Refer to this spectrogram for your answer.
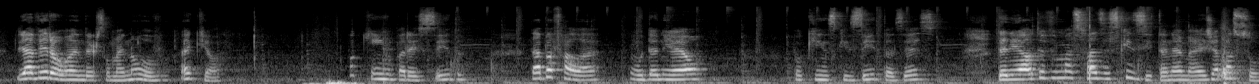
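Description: Over faint background music, a woman speaks at a fairly slow pace with long, frequent pauses and ordinary pitch variation. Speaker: reaction youtuber. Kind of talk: casual reaction vlog chat. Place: home room. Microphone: headset.

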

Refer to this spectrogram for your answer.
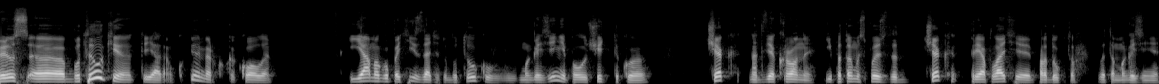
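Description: A man with a plain, everyday voice talks at a moderate pace and medium pitch, with ordinary pitch variation and big swings in loudness. The sound is dry and close, with no echo and a quiet background. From Russia. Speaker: software developer. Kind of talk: Q&A after a talk. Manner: casual, conversational.

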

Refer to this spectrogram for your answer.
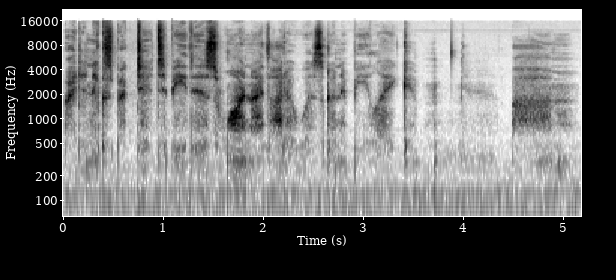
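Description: Soft-spoken and whispering, a woman talks at a fairly slow pace over noticeable background noise. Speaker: mukbang creator. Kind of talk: casual vlog chat. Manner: soft ASMR whisper, mildly disappointed. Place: home room. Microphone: studio mic.

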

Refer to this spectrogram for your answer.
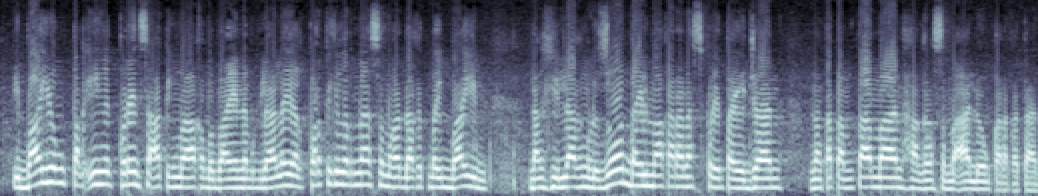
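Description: Over noticeable background noise, a man talks at a fairly high pitch and a fairly quick pace with hardly any pauses, very even loudness and ordinary pitch variation. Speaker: weather forecaster. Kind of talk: televised weather forecast briefing, Taglish. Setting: studio. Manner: steady, measured official delivery with occasional 'uh' fillers; clear explanatory tone, glossing technical terms in plain Filipino.

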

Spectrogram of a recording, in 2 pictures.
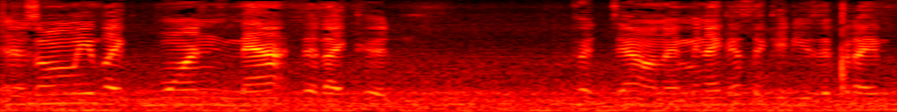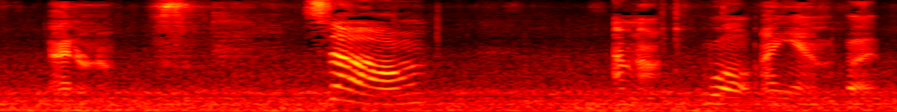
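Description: A woman at a fairly slow pace, dry sound with no echo, over loud background noise. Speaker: makeup vlogger. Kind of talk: casual vlog chat. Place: car. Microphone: phone near.

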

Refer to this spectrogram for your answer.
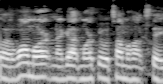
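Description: A man speaks at a fairly slow pace. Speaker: pet owner vlogger. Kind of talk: casual vlog chat. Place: kitchen. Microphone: phone near.

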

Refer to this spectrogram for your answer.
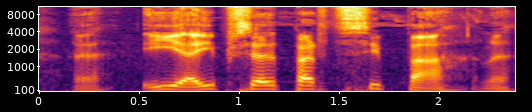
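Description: A man's voice, dry sound with no echo. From Brazil. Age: 40s. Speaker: professor and therapist; professor. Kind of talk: interview monologue. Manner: halting, many fillers. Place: garden. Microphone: handheld.

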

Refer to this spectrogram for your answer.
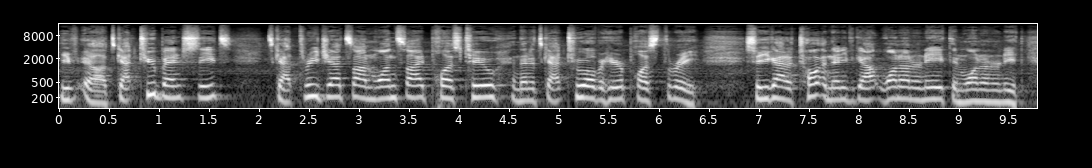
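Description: Speaking at a moderate pace, a man has a high pitch. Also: fairly even intonation. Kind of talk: tutorial. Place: garage. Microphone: phone near.

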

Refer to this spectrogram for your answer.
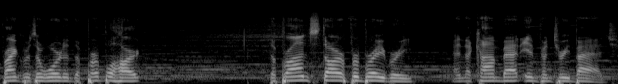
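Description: Over background music, a man with a fairly high pitch talks with fairly even intonation and long, frequent pauses. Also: moderate pace. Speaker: stadium public address announcer. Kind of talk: ballpark PA tribute announcement. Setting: PA system.

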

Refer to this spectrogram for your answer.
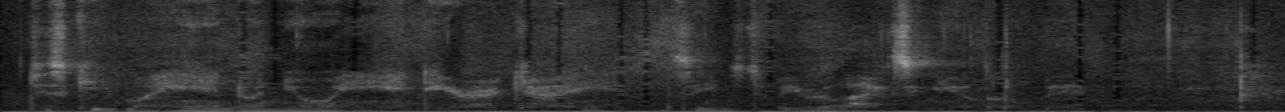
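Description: The speaker is soft-spoken, with a calm, soothing tone. Background noise is noticeable. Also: man. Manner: soft, calm, soothing low voice. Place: home room. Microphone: phone near.

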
